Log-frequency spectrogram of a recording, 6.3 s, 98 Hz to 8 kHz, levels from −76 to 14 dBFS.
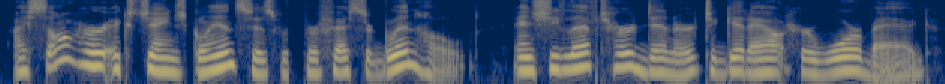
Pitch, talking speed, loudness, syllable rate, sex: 205 Hz, 180 wpm, -17 LUFS, 4.6 syllables/s, female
